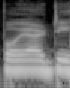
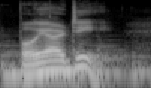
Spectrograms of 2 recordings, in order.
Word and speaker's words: Boyardee: Here we find the crypt of Chef Boyardee himself, Hector Boyardee.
